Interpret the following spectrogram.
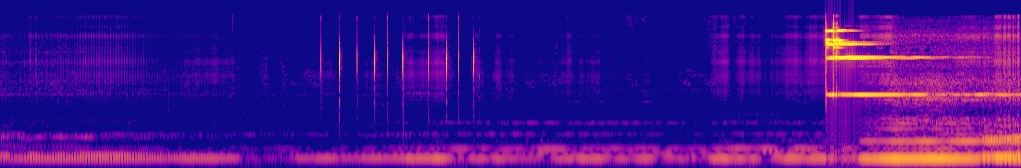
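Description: Duduk music plays throughout with a steady held drone. Just past eight seconds in, a pair of tingsha cymbals is struck together once and rings on with bright high tones. Earlier, about three seconds in, comes a short run of quick high chirps.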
